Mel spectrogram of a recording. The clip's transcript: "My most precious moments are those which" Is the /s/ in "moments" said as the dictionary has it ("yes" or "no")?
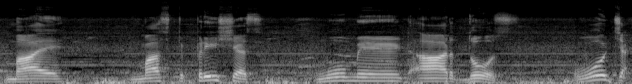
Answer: no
